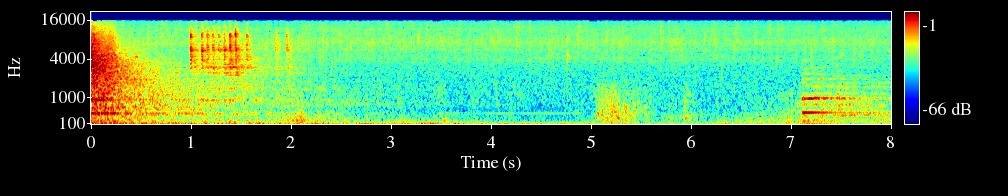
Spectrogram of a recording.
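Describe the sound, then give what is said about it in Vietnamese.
Thunder in a heavy rainstorm: a steady hiss of falling rain beneath deep, rolling low rumbles, strongest at the very start and swelling again near the end, with no voices. “Mấy tiếng sét đùng đoàn vang lên liên tiếp, làm cho ai nấy cũng giật mình.”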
